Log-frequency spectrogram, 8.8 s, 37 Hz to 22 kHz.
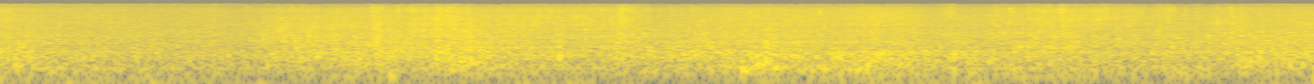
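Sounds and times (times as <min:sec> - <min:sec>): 
sea waves rolling onto a deserted beach: 0:00.0 - 0:08.7
gusting wind buffeting the microphone: 0:01.7 - 0:08.7.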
